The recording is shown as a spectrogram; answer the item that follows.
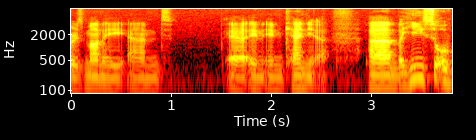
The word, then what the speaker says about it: Kenya: money and in in Kenya um but he sort of goes along with it Kenya isn't that amazing they all pronounce it Kenia Kenia um so yeah so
